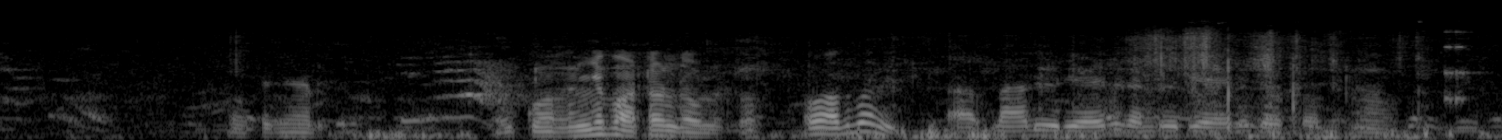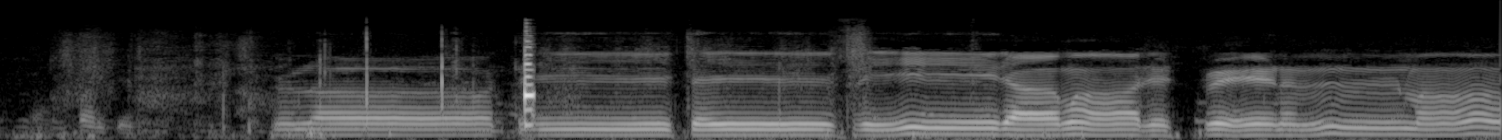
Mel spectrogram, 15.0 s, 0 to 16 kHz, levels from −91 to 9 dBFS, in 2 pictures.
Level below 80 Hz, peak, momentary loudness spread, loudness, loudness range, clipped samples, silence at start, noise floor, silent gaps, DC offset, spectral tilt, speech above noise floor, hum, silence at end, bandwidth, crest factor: -62 dBFS; 0 dBFS; 21 LU; -25 LUFS; 23 LU; under 0.1%; 1.45 s; -69 dBFS; none; under 0.1%; -5.5 dB/octave; 41 dB; none; 0 s; 9.8 kHz; 28 dB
